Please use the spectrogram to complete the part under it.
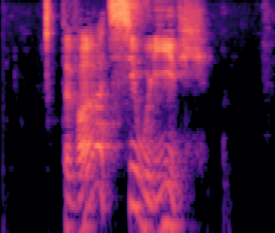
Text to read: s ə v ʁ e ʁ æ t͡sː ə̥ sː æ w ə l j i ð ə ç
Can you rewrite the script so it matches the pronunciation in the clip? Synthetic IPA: θ ə v ʁ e ʁ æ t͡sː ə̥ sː i w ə l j i ð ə ç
